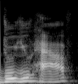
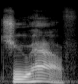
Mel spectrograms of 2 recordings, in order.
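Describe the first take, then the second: First: "do you have" with distinct D, Y and H; separate words. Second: "you have" as J-sounding "ju-av", H dropped; fuse it into "you have" with a J start; contracted. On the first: Teacher showing what to avoid, uncontracted do you have. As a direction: pronounce each word of "do you have" fully. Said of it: "No es do you have". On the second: Teacher showing native linking, contracted you have. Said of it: "se convierte en una letra J". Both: Shown as a demonstration.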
